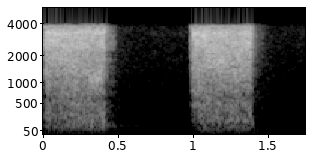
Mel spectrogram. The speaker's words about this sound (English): I'm hearing some static, something crazy. Is that me? Loud? Because I don't hear anything on my end. Well, I can hear it. It sounds crazy.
